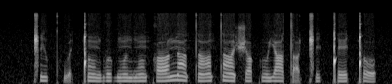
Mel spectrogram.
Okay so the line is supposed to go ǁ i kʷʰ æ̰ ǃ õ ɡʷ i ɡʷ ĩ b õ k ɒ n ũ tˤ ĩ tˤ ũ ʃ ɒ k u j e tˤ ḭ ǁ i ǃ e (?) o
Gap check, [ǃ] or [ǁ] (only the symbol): ǃ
